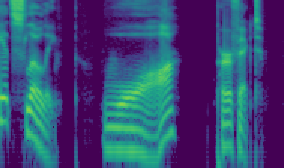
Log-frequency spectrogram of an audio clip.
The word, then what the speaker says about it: 我: First, 我, meaning I or me. Say it slowly. 我. Perfect. This is a third tone, so your voice dips and then rises.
